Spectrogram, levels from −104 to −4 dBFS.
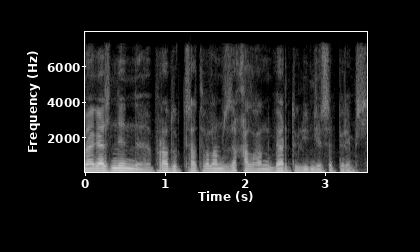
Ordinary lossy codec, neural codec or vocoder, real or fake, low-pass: AAC, 48 kbps; none; real; 7.2 kHz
